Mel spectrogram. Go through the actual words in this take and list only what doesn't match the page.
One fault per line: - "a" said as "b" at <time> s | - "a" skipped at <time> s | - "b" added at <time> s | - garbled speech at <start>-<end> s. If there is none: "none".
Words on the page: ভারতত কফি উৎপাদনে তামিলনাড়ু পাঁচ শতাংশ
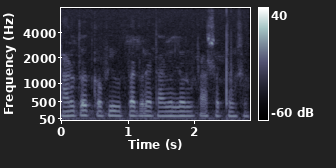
none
